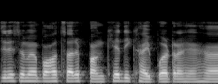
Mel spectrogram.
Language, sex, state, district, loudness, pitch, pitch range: Hindi, male, Jharkhand, Garhwa, -16 LUFS, 145 Hz, 130-150 Hz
